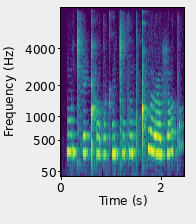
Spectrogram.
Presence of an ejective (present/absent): present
